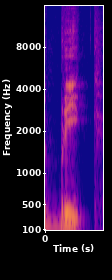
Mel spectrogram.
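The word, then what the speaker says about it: brick: আচ্ছা, তো ফার্স্ট শব্দ যেমন হচ্ছে ব্রিক, বি আর আই সি কে, ব্রিক।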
